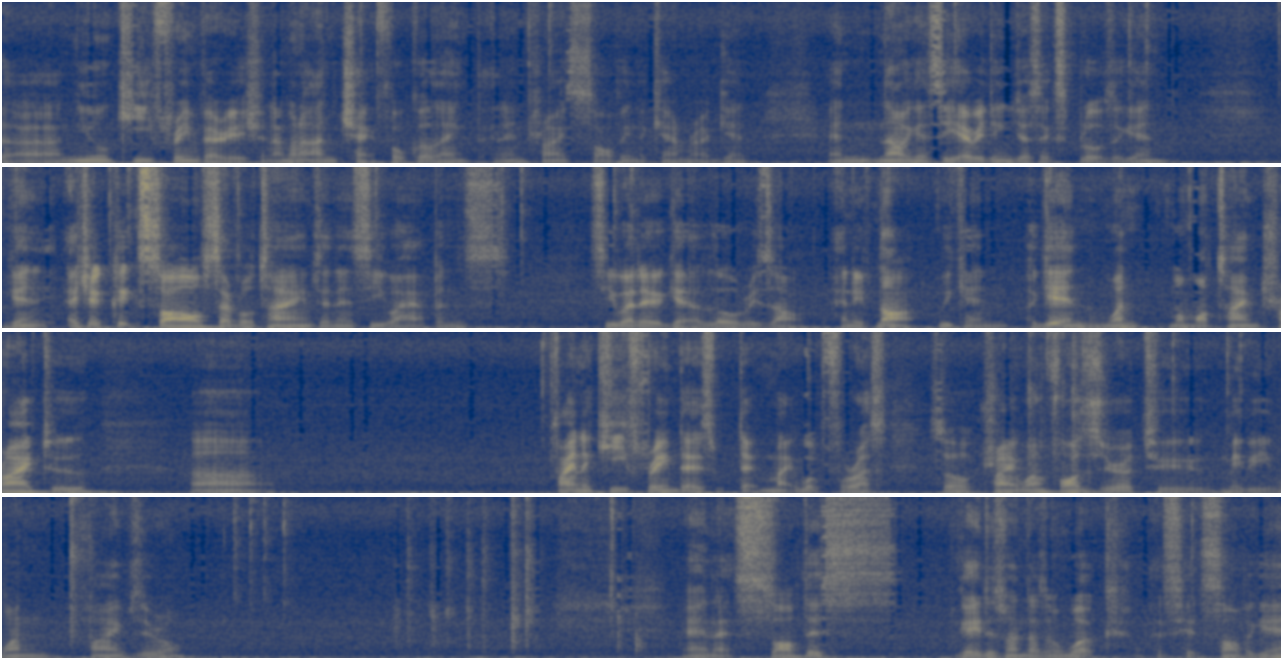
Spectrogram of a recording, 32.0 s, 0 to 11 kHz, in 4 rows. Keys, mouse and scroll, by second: 2.2 click, 15.4-19.7 drag, 22.2 KP_1, 22.4 KP_4, 22.6 KP_0, 23.2 click, 24.4 KP_0, 25.4 click, 26.4 KP_1, 26.6 KP_5, 26.8 KP_0, 27.1 Return, 28.7-29.7 drag.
